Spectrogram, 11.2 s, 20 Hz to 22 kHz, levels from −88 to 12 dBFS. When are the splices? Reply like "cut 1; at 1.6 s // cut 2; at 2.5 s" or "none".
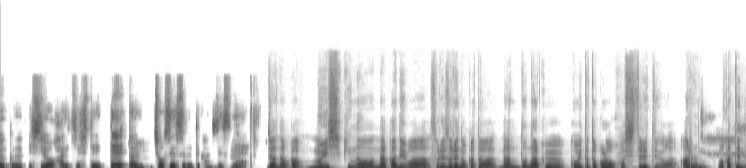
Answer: cut 1; at 1.9 s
